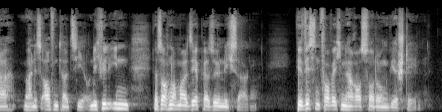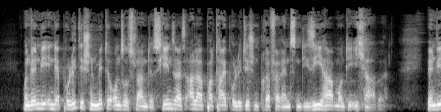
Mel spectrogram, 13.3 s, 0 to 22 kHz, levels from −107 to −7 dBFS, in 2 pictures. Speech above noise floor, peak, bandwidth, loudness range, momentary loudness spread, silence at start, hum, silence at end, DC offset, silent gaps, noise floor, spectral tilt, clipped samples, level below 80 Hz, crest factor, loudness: 53 dB; -4 dBFS; 16 kHz; 3 LU; 8 LU; 0 s; none; 0 s; under 0.1%; none; -73 dBFS; -4.5 dB/octave; under 0.1%; -58 dBFS; 16 dB; -20 LUFS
